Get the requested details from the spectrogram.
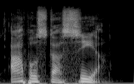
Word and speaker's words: apostasia: I hadn't even looked at the New American Standard to see how they translate it, but the Greek word is apostasia, and you would phonetically spell it A-P-O-S-T-A-S-I-A.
